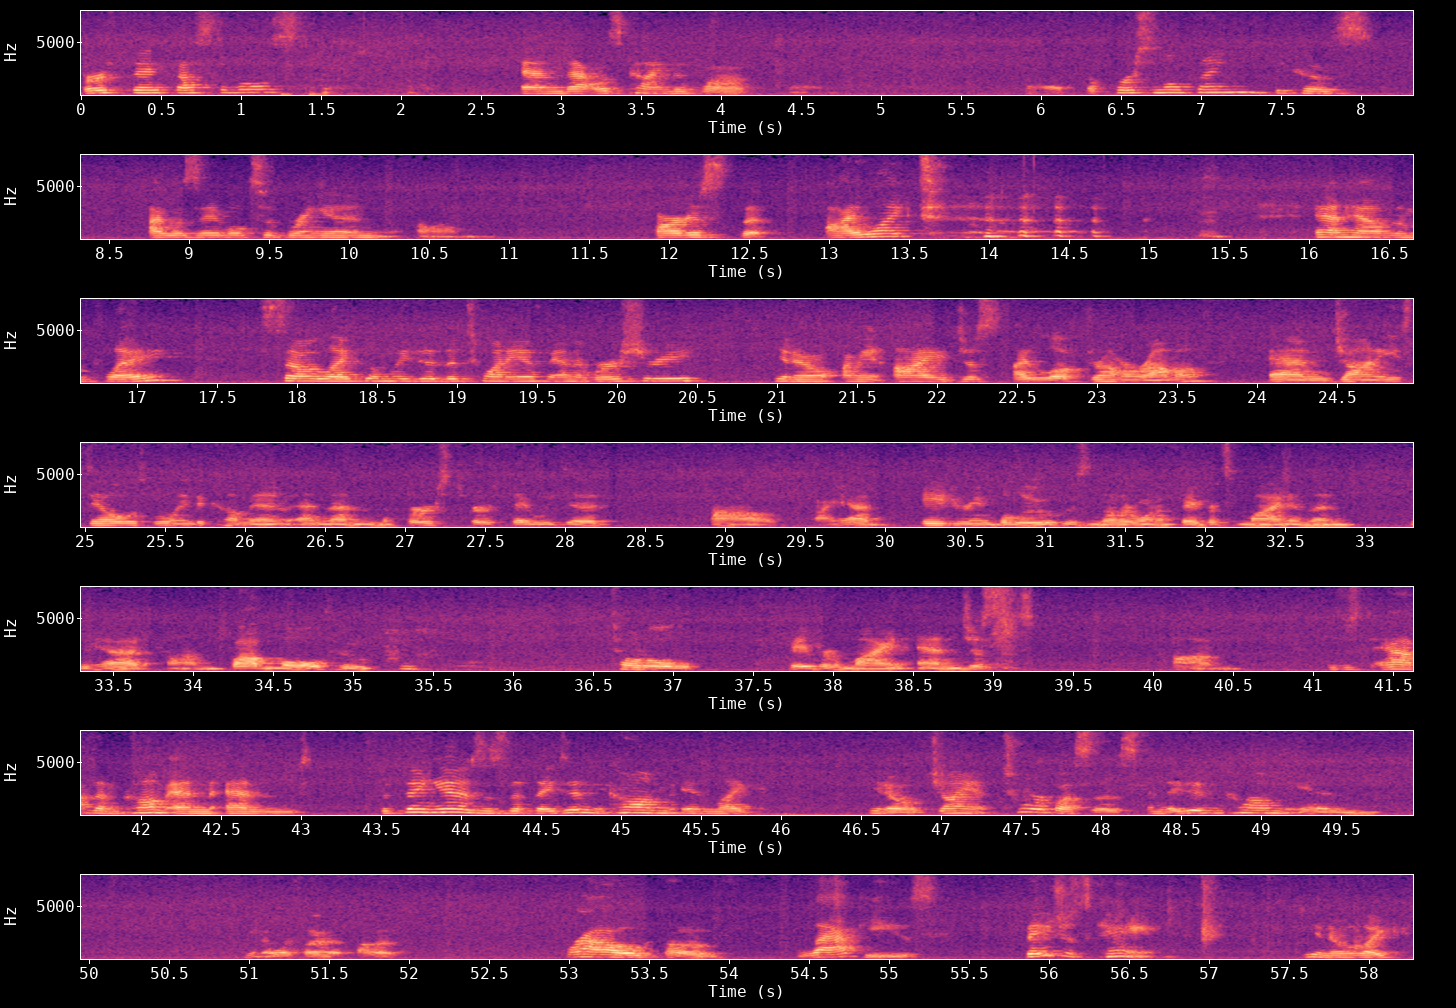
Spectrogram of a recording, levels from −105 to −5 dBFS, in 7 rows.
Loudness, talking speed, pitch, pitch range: -20 LUFS, 135 wpm, 190 Hz, 160-220 Hz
